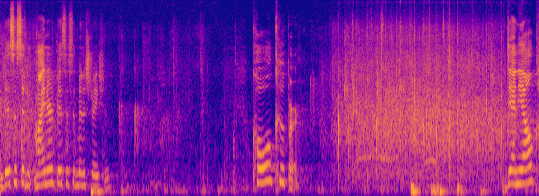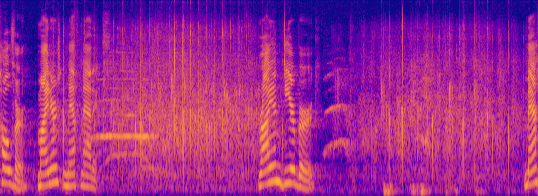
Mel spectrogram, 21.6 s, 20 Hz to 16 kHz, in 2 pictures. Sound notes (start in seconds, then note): 2.3 applause; 6.2 applause; 12.6 applause; 17.2 cheers and applause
